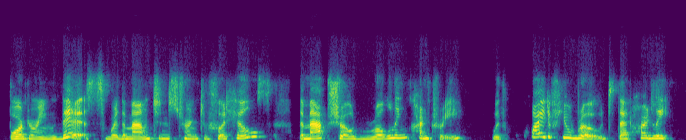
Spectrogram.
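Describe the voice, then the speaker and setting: Muffled lo-fi sound, young woman, storybook narration, bright voice, slightly raspy, expressive reader. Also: a little high, no echo. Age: young adult. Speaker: volunteer audiobook reader. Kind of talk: storybook narration read aloud.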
